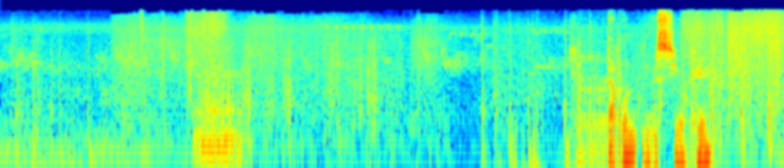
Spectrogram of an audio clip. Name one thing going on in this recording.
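Leafy branches rustle as they brush past.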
